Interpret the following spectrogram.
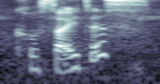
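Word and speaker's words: Cocytus: to say this word they're on the river cositis c-o-c-y-t-u-s and that's the river of lamentation the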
